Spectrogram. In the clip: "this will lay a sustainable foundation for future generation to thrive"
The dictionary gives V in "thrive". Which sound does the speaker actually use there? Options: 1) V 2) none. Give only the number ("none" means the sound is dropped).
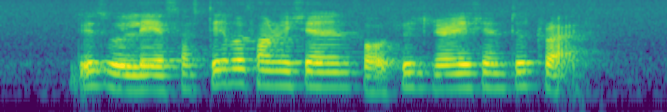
2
